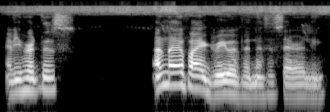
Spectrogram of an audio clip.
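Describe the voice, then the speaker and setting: Guy livestreaming, playful and musing, rolls words around, mid pitch, dry close sound. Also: big pitch swings, fast talker, a little mellow, no echo. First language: Afrikaans. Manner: playful, musing aloud, savoring and repeating words. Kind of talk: casual solo livestream chat.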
